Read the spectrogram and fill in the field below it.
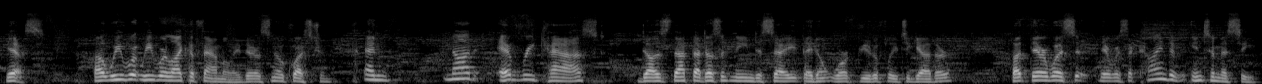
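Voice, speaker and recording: Casting: articulate man, slightly high voice, emphatic, reflective interview talk with music behind. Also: expressive, normal speed, darkish tone. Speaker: stage actor, guest.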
